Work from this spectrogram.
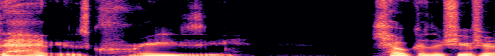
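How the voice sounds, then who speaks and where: Recorded very cleanly against a silent background, a man speaks with vocal fry at a very deep, low pitch. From Guinea. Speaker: content creator. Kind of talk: casual chat. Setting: studio.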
